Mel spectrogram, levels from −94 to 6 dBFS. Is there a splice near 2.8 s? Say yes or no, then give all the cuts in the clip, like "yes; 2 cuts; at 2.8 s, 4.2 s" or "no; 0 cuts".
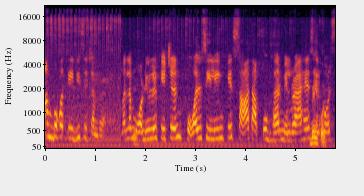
no; 1 cut; at 1.4 s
